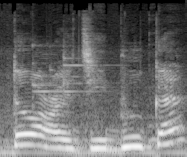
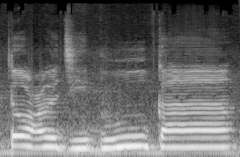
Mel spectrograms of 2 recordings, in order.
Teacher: اکثر لوگ پڑھتے ہیں توجیبو کا، با کو بھی لمبا کر دیا اور خواہ مخواہ کاف کو بھی لمبا کر دیا۔ نہ تو ہم با کو لمبا کر سکتے ہیں اور نہ کاف کو۔ اور کچھ لوگ یہ بھی غلطی کرتے ہیں کہ چھوٹا کرتے کرتے جھٹکا نکال دیتے ہیں، جیسے کہ توجیبو کا نہیں، ایسے بھی نہیں، توجیبو کا آرام سے، لیکن اس کی مقدار لمبی نہیں کرنی۔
